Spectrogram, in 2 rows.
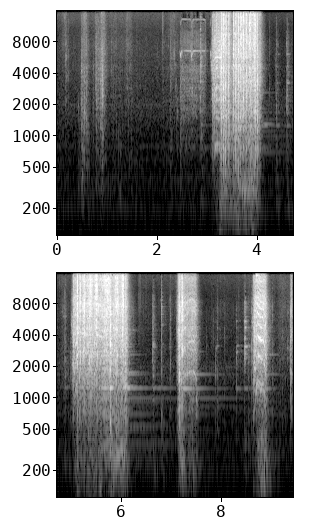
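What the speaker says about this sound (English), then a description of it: "Hopefully there's screw holes to put these screws in to pop this rotor off." Screws being driven into the threaded holes of a front brake rotor on a 2003-2008 Toyota Matrix to push it off the hub, heard as several loud bursts of power-tool whirring separated by quiet gaps and small mechanical clicks.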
